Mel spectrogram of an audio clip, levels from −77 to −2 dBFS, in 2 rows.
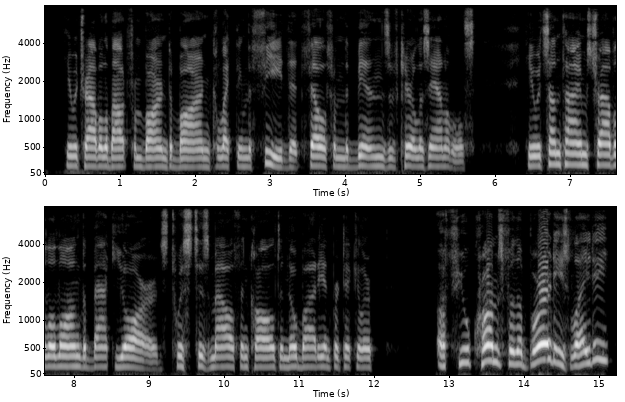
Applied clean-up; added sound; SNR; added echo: none; none; none; none.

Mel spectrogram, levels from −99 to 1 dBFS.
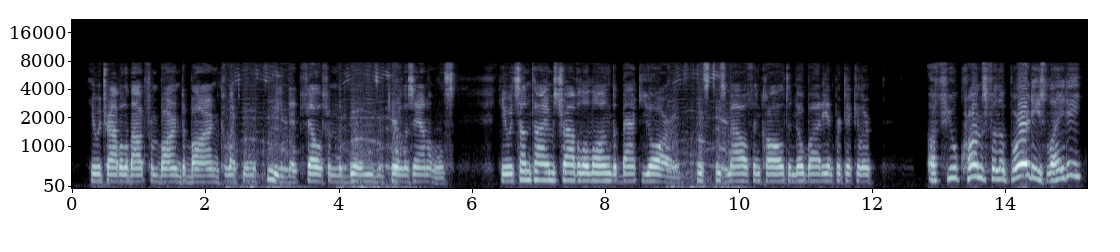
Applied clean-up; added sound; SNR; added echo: neural separator model SepFormer DNS4.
